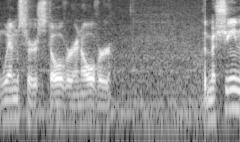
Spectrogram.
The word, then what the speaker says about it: Wimshurst: By the way, whimsurst is pronounced whims like to rhyme with hims and hurst. Some people pronounced it whimurst and that is incorrect.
